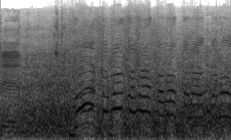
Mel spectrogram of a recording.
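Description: Steady crowd noise from spectators in an arena, with high-pitched voices shouting and cheering from about a second in.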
